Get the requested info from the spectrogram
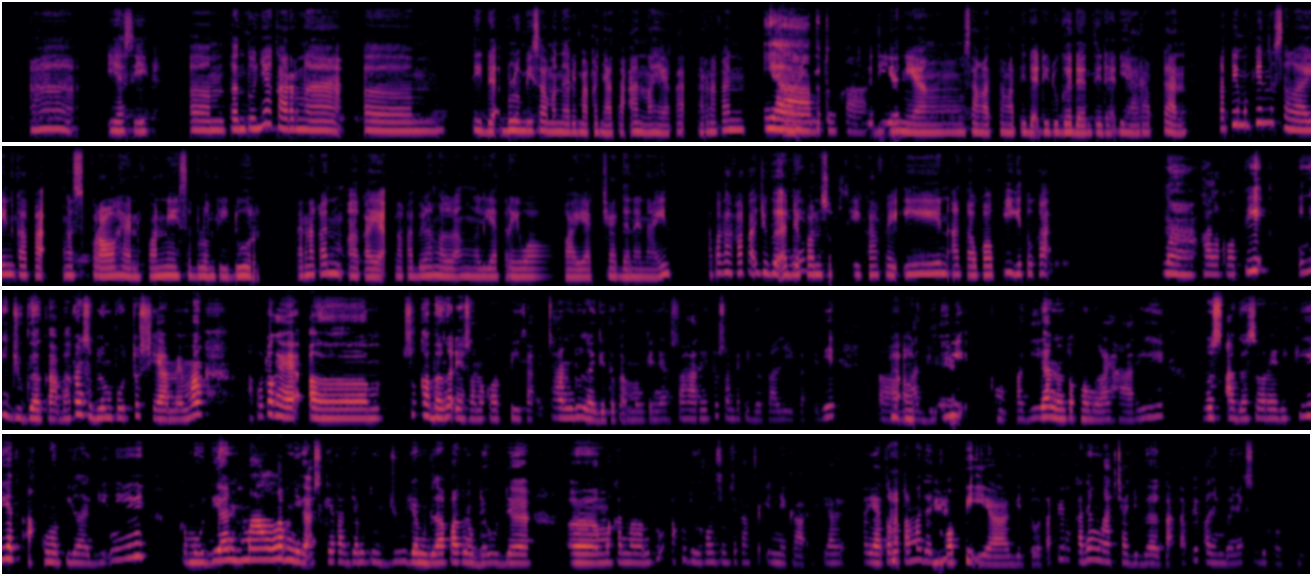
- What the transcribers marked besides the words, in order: background speech; distorted speech; in English: "nge-scroll"; in English: "chat"; tapping
- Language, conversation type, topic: Indonesian, advice, Apa yang membuat Anda sulit tidur setelah mengalami stres atau putus cinta?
